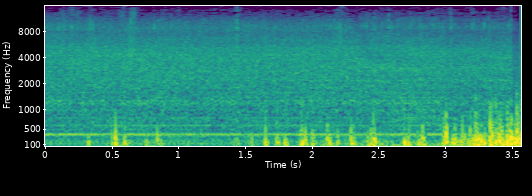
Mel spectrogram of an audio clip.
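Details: 4-inch Massey fan, 4 blades, single speed, also over-revving: a steady faint buzz under the whir, with scattered ticks and rattles building toward the end.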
